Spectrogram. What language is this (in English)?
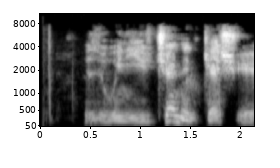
Kabyle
